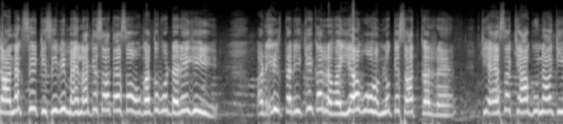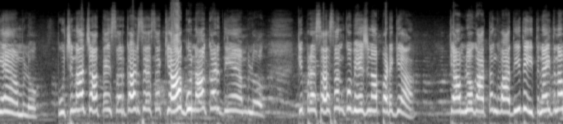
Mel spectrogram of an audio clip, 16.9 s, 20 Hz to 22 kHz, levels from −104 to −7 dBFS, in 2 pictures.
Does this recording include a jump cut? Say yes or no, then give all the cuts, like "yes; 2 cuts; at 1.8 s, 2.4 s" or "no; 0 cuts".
no; 0 cuts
